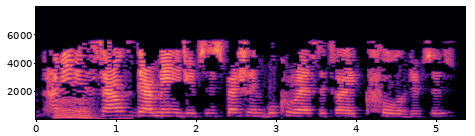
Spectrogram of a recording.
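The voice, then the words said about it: Romanian accent. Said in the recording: “I guess your accent was Romanian.”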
